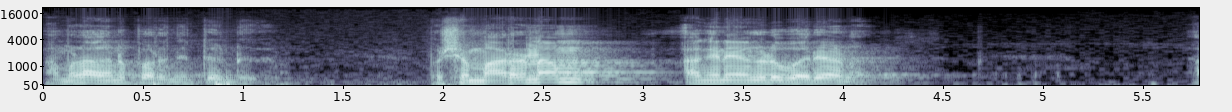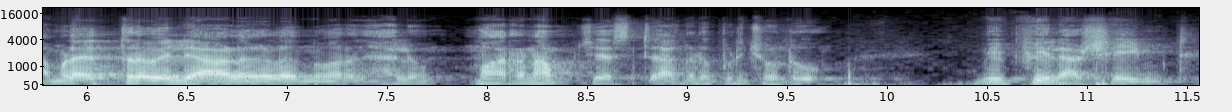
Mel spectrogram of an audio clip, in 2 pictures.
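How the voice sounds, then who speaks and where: Expressive Malayali priest in an echoey hall. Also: male voice. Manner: expressive, with sudden swings in pitch and loudness; slows down sharply to stress phrases. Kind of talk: sermon.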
